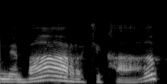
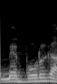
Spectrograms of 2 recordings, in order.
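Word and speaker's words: מְבָרְכֶיךָ: 되는데 중복다게스 못 오니까 메바르케카. 그러니까 이거는 보르라고 하실 때 발음할 수가 없어요. 메보르가 아닙니다. 이렇게 나와 있어도. 왜냐하면은 파타그 다음에 중복다게스가 와야 되니까요. 중복다게스 못 와서 보상적 장엄화가 벌어진 거기 때문에 메바르케카.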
